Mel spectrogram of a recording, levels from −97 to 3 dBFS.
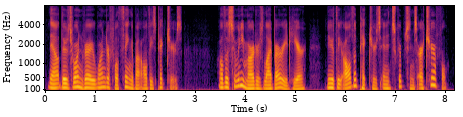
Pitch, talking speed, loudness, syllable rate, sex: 140 Hz, 190 wpm, -18 LUFS, 6.8 syllables/s, male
